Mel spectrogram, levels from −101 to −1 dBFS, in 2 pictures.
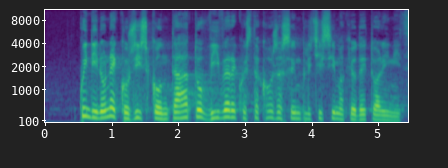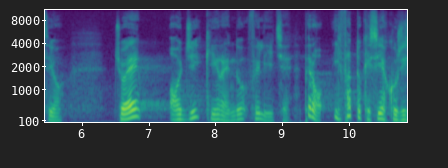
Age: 50-69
